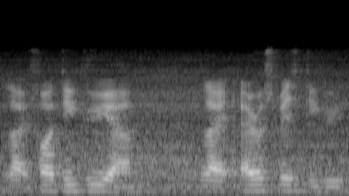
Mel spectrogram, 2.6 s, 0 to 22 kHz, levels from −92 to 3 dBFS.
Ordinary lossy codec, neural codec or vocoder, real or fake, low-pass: none; none; real; none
